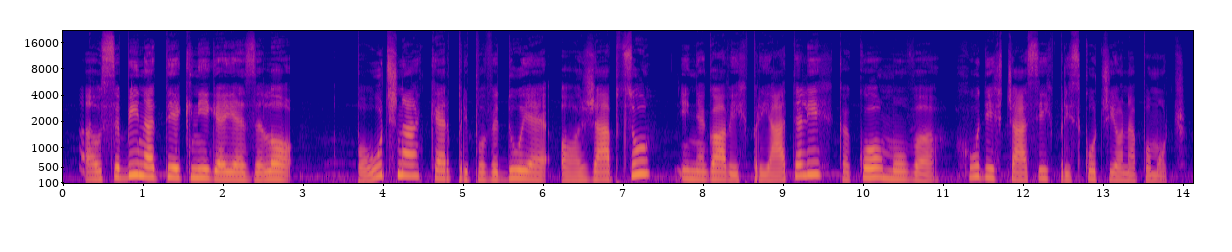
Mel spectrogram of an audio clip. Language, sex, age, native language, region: Slovenian, female, 30-49, Slovenian, Southeast Slovenia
